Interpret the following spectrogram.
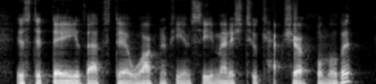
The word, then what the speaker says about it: Wagner: And I have received a lot of comments telling me that I should pronounce Wagner correctly. And they say something along the lines of Wagner. So I'll try to remember Wagner.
